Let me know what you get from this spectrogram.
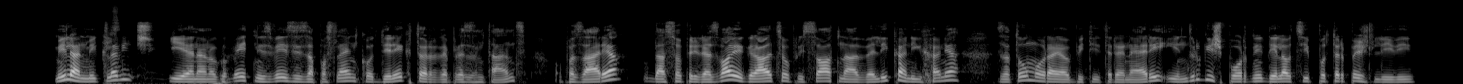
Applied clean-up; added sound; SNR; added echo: neural mask model DeepFilterNet 3.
